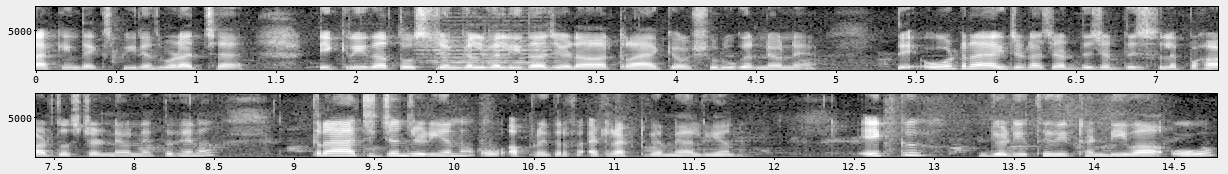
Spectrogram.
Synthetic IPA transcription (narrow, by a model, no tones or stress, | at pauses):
ʈɾɛːkɪŋɡd̪aːɛkspiːɾijənsbəɽaːətːʃʰaːɛː | ʈɪkɾiːd̪aːt̪ʊʊsd͡ʒəŋɡəlɡəliːd̪aːd͡ʒeːɽaːʈɾɛːkɛoːʃʊɾuːkəɾneːoːne | t̪ḛːʔoːʈɾɛːkd͡ʒeːɽaːt͡ʃəɽd̪eːt͡ʃəɽd̪eːd͡ʒɪsleːpəɦaːɽt̪ost͡ʃəɽneːɦoːnẽːt̪ʊɦeːnãː | t̪ɾɛːt͡ʃiːd͡ʒzãːd͡ʒeːɽiːãːnaʔoːʔa̰ːpniːt̪əɾəfʰɛ̰ːʈɾɛːk̚ʈkəɾneːaːliːaːn | ɪkd͡ʒeːɽiːʊt̪ʰːeːd̪iːʈʰəɳɖiːʋaːʔoː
